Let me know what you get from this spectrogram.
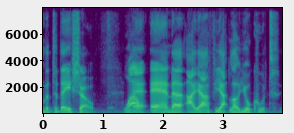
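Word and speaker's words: Eyjafjallajökull: Today Show wow and Aya fat yokut is the name of the volcano but it if you were trying to say it phonetically from the spelling yeah no way no way and uh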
